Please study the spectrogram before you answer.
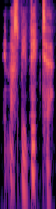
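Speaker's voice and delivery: soft breathy whisper; whispered thought. Acted. Matt hides by the trees and thinks to himself, whispered. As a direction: whisper it to yourself.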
